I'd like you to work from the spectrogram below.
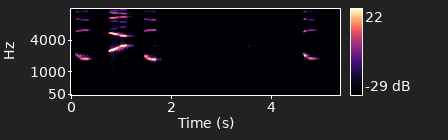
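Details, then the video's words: Campo troupial song, an imported bird: clear whistled phrases, a falling note, a brighter rising-falling pair, then another falling whistle after a pause near five seconds; otherwise quiet. "suara burung import campo troupial"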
